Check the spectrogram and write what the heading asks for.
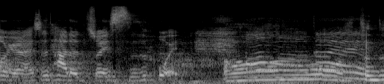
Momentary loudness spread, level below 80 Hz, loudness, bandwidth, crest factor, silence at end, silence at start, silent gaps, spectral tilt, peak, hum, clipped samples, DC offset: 8 LU; -46 dBFS; -26 LUFS; 16 kHz; 14 dB; 0 s; 0 s; none; -4.5 dB/octave; -12 dBFS; none; under 0.1%; under 0.1%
